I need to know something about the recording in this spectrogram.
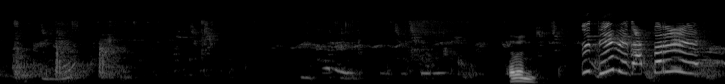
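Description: Children talk and call out nearby, outdoors.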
